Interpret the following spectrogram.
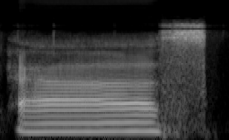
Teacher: it's putting the tongue in the k position that stops the airflow ask and then i move my tongue to the t position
